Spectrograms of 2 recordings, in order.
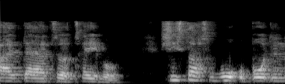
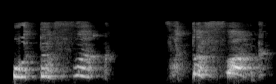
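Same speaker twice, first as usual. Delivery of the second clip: very high, squeaky-pitched shock; mock stunned disbelief. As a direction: act out aghast disbelief, way up high. Voices Tommen's shock at the fire.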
